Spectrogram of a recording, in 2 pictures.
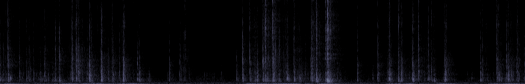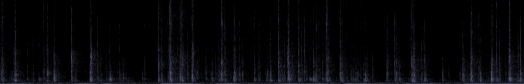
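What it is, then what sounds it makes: Plastic round-key keyboard being typed on. A plastic retro round-key keyboard resting on white cloth is typed on with the fingertips of both hands. It produces a steady stream of quick, light clacks with a couple of short pauses and one sharper, louder strike near the middle, over a low background hum.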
